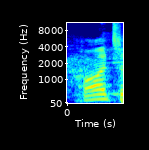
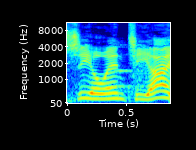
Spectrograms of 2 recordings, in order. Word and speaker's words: Conti: And by the way, it's spelled C-O-N-T-I. You'd think it's Conti. My Italian self would think that, but Conti for both of them.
